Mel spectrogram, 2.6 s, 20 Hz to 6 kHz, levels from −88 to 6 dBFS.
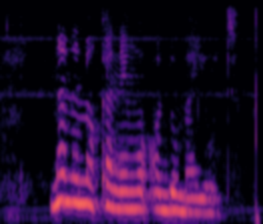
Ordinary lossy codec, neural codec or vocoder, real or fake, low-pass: none; none; real; 5.4 kHz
